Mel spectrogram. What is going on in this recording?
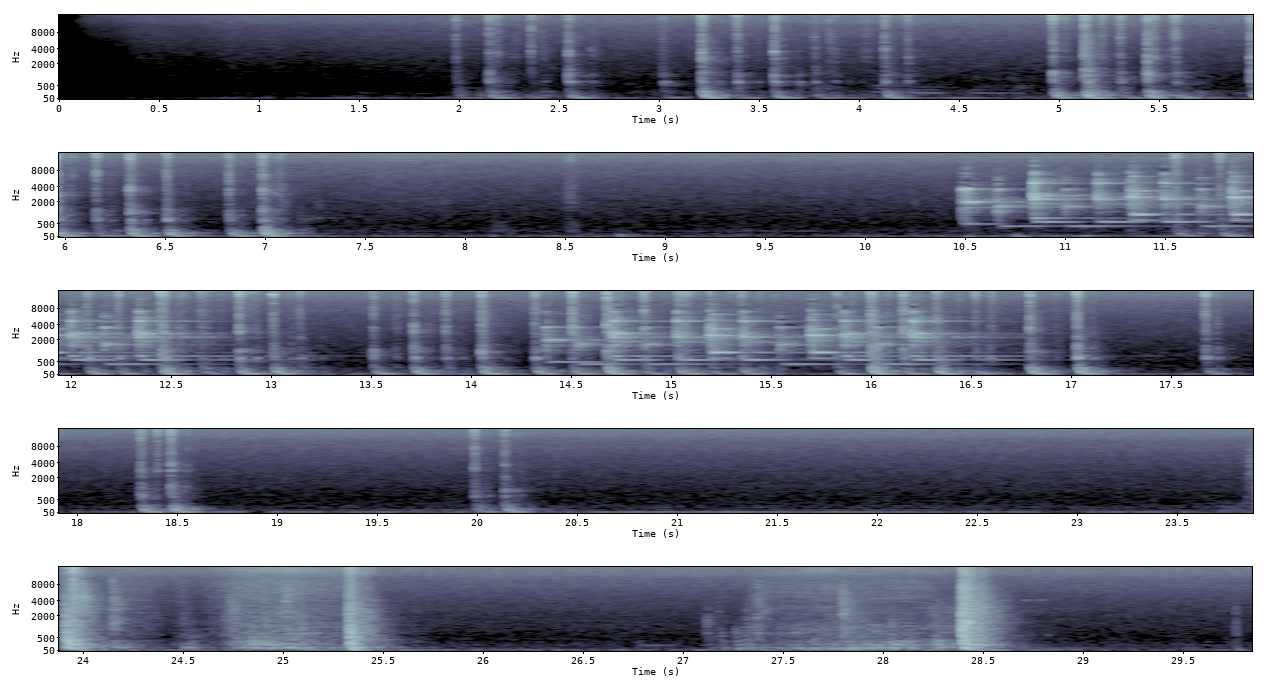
I started by typing on a keyboard at the desk. Then a phone rang, I walked to a drawer, opened and closed it, and moved back toward the desk.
